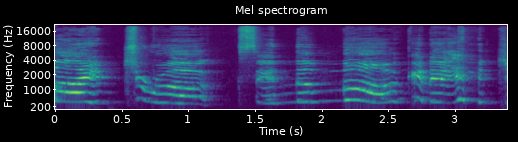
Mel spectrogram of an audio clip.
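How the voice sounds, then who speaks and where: Someone performs a put-on character voice at an extremely high pitch. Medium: read story. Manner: snappish.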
